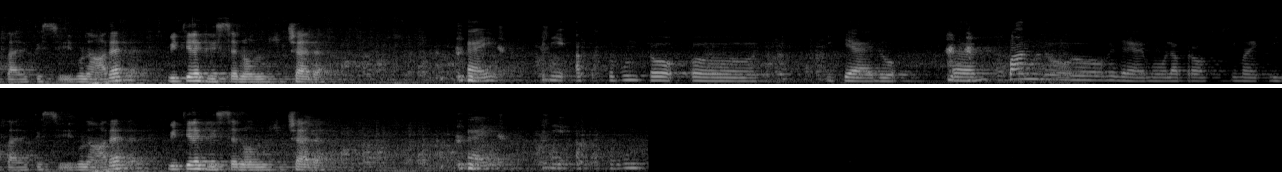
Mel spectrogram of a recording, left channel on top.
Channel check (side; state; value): right; drops out; at 6.5 s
